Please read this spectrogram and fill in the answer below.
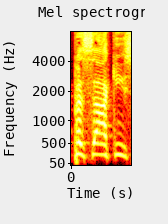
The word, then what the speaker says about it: Psaki: Now, of course, Jen Circleback Psaki, Silent P, she couldn't report on anything until 9:30 a.m.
